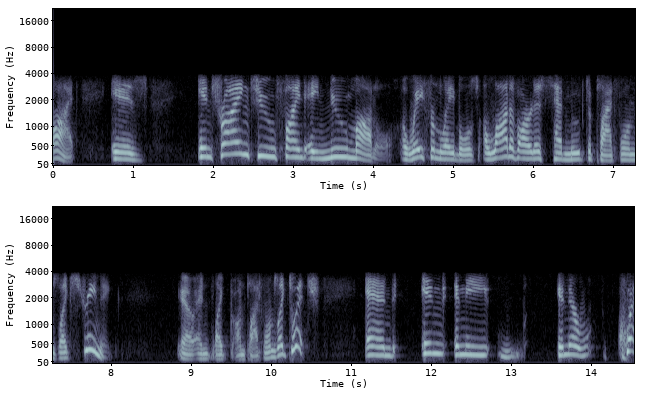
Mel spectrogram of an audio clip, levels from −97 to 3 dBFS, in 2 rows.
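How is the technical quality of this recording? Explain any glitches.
Nothing stood out as a glitch or technical problem on listening to this recording.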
